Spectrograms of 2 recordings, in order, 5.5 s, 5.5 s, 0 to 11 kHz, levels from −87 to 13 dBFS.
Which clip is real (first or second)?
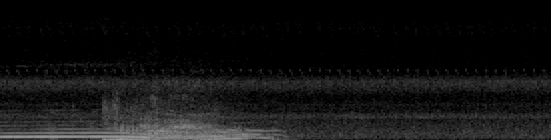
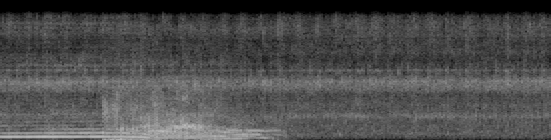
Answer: first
